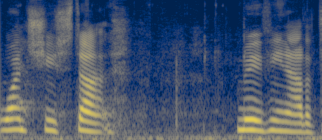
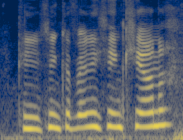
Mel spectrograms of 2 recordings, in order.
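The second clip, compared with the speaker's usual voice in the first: calling out; 6 semitones higher, 5 dB louder, faster than usual. Real, not acted. Calling to daughter on walk.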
